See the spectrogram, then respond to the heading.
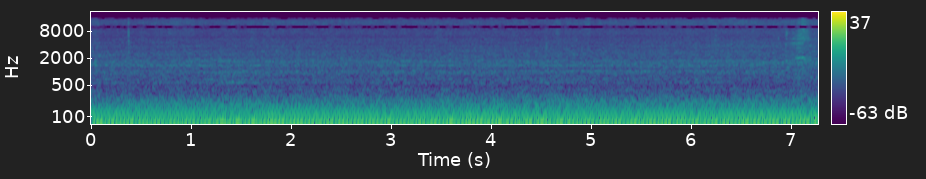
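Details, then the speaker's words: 1980 Ferrari 308 GTSi, recommissioned, in neutral after cold start, warm-up light off, at operating temperature: deep steady V8 burble, even firing, no misses or hunting; normal warm idle. "She hit her temp. Warm-up light is off. And she is now in her perfect idle."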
